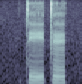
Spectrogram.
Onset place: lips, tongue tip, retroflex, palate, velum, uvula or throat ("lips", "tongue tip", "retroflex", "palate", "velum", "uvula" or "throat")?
tongue tip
